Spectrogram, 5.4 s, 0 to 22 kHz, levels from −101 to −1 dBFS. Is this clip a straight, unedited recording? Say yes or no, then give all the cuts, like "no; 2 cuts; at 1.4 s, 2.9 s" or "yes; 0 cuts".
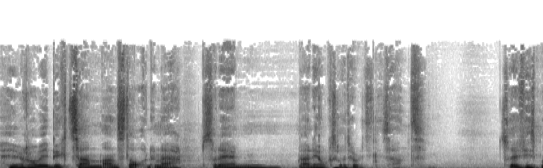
yes; 0 cuts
